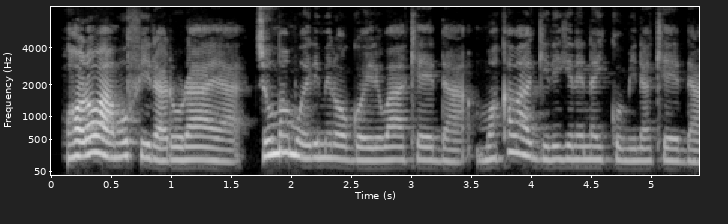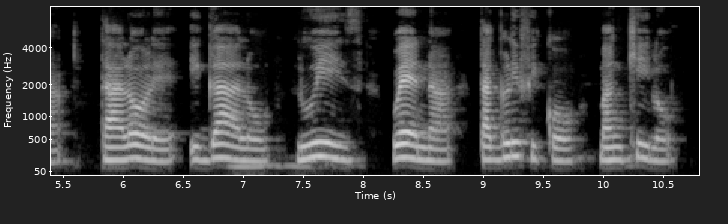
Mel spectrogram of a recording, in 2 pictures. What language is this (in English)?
Kikuyu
